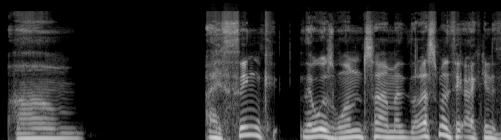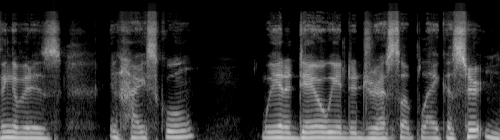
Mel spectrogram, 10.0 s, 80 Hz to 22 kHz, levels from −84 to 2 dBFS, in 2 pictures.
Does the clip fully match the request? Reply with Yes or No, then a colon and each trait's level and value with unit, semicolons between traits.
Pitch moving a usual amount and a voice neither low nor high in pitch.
Yes: average, 3.3 semitones; medium, 155 Hz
